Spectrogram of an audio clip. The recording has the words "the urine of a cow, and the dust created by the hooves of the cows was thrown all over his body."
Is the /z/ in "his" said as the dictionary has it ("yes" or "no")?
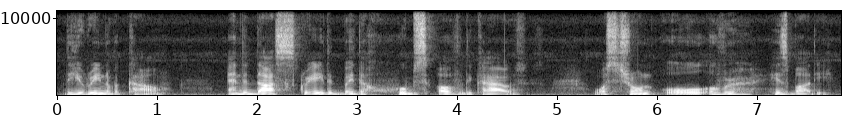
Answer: yes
